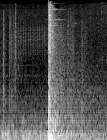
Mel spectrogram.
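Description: A single gunshot cracks sharply.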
